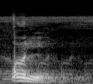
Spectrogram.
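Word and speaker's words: قُلْ: কুল কফের উচ্চারণটি জিহ্বার গোড়া তার বরাবর উপরে তালের সঙ্গে লাগিয়ে একটি আওয়াজ হবে, টাচ করে একটি আওয়াজ হবে কুল। এখানে যদি কফের মাখরাজ ঠিক না হয়, কফের স্থানে কাফ উচ্চারিত হয়ে যায়, তখনই অর্থের পরিবর্তন হবে এবং মারাত্মক অর্থগত পরিবর্তনের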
